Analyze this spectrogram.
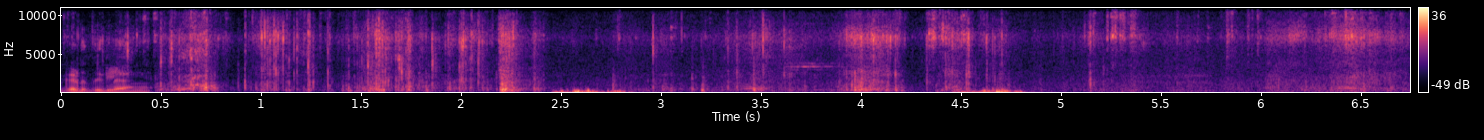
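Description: Plastic packaging crinkles and rustles in a man's hands.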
